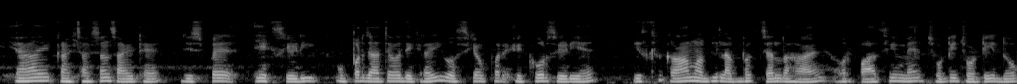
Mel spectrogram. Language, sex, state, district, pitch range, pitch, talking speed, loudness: Maithili, male, Bihar, Supaul, 130-150 Hz, 140 Hz, 195 wpm, -26 LUFS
